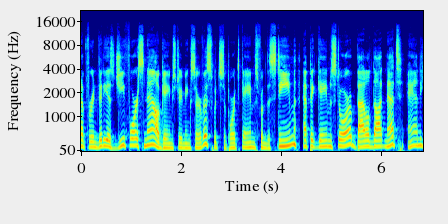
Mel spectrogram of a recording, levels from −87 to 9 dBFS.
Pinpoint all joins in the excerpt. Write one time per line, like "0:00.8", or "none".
0:04.4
